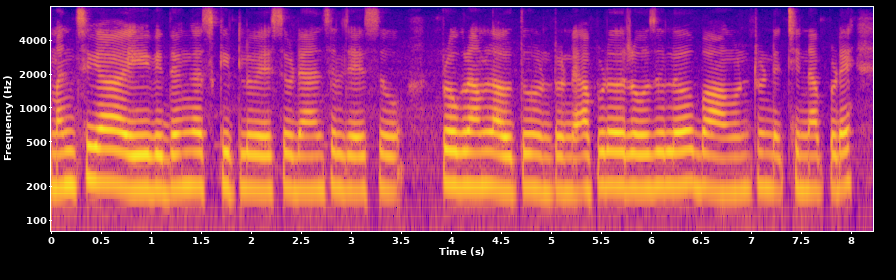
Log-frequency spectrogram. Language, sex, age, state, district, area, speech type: Telugu, female, 18-30, Telangana, Ranga Reddy, urban, spontaneous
